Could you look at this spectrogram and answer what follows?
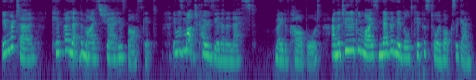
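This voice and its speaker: Animated woman reading stories to children. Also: medium pitch. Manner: emphatic, drawn-out key words for children. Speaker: school storyteller. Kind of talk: expressive children's story reading.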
